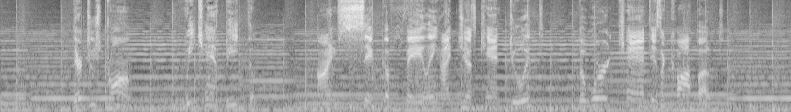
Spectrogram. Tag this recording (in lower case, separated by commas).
speech, music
